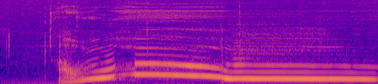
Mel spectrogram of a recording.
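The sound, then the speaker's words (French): A single drawn-out wolf howl, sliding upward at the start and then holding a long, steady, mournful tone for about two seconds, loud. “Lycanthropie veut dire loup-garou. Cette aptitude à se transformer en loup.”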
